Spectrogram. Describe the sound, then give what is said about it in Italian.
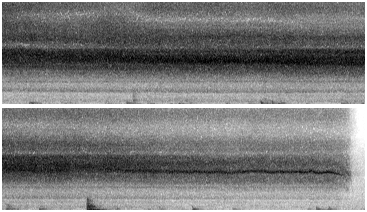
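A long, steady voiced hiss, like a sustained "sss" breathed out through the mouth after air is taken in through the nose, held evenly for about ten seconds as a voice exercise before cutting off abruptly, with a few faint knocks beneath it. “quindi dal punto di vista pratico, lei deve semplicemente emettere questo sibilo il più a lungo possibile.”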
